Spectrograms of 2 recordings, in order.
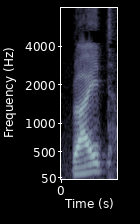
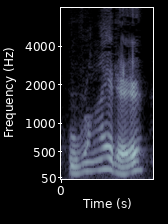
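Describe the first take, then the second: First: The middle t is a crisp, clear t. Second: The middle t is a soft, quick flap. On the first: The speaker calls it wrong. "writer 아니에요" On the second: The speaker calls it right. "모음과 모음 사이에 역시나 t가 끼어 있으니까"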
